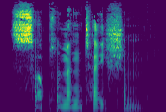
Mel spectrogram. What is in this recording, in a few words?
"supplementation", en uk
